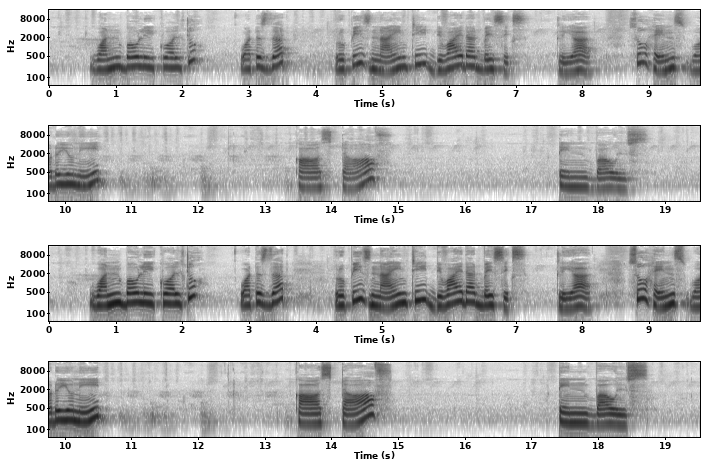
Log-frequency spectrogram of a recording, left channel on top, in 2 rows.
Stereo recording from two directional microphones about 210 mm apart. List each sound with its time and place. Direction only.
0.7 s speech: 50° right (ahead or behind)
13.4 s speech: 50° right (ahead or behind)
17.4 s speech: 50° right (ahead or behind)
